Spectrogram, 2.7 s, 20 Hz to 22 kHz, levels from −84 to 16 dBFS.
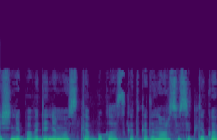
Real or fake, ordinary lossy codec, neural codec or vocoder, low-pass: fake; MP3, 48 kbps; autoencoder, 48 kHz, 128 numbers a frame, DAC-VAE, trained on Japanese speech; 14.4 kHz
